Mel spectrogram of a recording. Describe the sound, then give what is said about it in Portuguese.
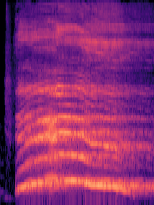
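A voice imitates a grumpy bear growling: one loud, sustained guttural growl lasting about two seconds, with nothing else around it. “Rosnou o urso rabugento.”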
